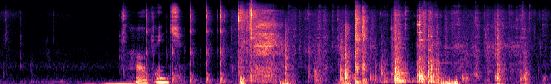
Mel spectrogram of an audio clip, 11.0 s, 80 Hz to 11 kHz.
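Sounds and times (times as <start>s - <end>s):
small tools clattering: 7.1s - 8.8s.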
